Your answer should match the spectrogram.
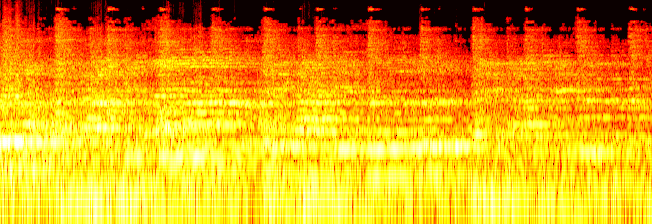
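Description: Group of voices singing a thanksgiving song to amplified music with a steady beat.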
